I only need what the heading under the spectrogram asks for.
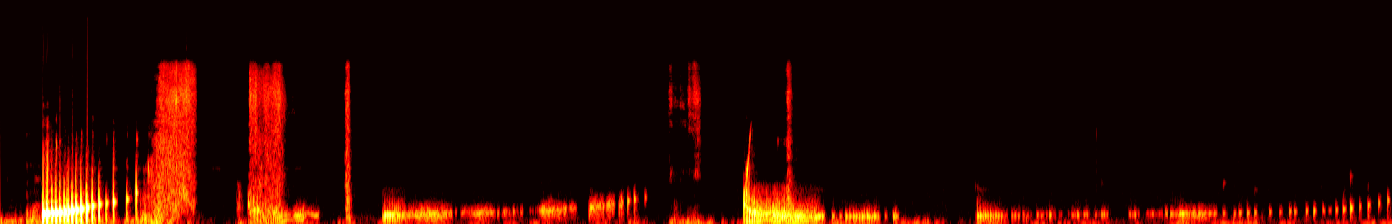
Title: Empty stomach rumbling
